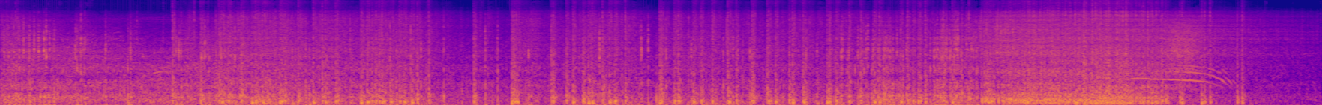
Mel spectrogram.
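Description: Large display fireworks bursting in a continuous barrage of many overlapping bangs and crackles, dying away about a second before the end. A falling whistle sounds just before it fades.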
